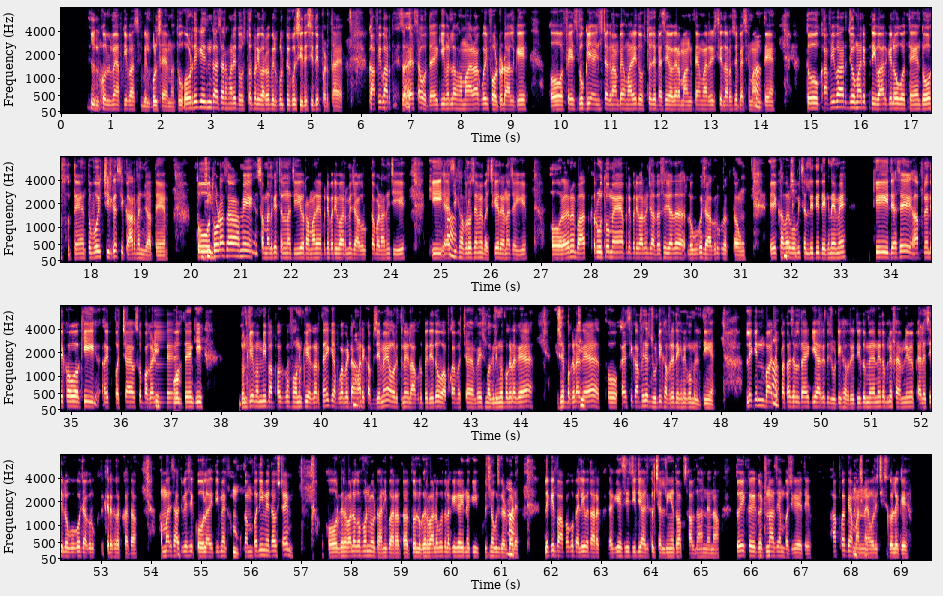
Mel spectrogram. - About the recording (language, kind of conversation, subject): Hindi, unstructured, क्या सोशल मीडिया झूठ और अफवाहें फैलाने में मदद कर रहा है?
- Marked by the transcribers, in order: in English: "स्मगलिंग"; in English: "फ़ैमिली"; in English: "टाइम"; other background noise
